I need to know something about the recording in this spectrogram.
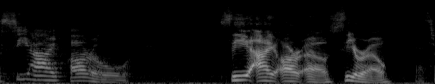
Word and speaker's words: Ciro: Ciro. It's spelled C-I-R-O.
